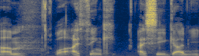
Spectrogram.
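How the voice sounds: A man speaks with an American accent.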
